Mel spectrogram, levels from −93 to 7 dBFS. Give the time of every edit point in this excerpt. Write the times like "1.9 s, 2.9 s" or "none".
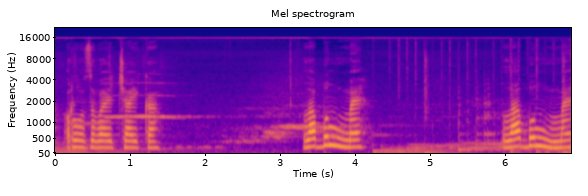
4.3 s, 6.0 s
